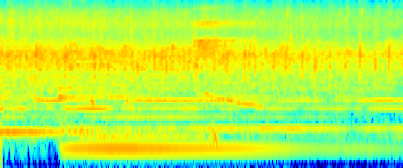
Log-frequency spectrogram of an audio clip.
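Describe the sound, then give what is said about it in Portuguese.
A crowd applauds steadily, a dense wash of clapping over sustained low musical tones, with no one speaking. “Você pode aplaudir o nome de Jesus, porque isso é a multiplicação dos brinquedos.”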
